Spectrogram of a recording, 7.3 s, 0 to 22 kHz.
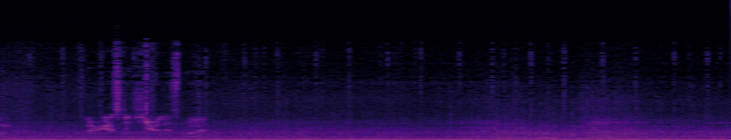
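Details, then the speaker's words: Toyota MR2 Spyder after the engine blew at the track, driven slowly with hazards on at about 2000-2500 rpm: heavy rough low drone, owner feared a bent rod. "sharing like you're really bent sound just really bad so I'm just going slow as my head that sound going slow always slower that hazards on"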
